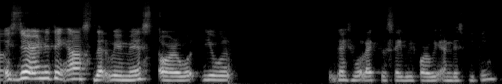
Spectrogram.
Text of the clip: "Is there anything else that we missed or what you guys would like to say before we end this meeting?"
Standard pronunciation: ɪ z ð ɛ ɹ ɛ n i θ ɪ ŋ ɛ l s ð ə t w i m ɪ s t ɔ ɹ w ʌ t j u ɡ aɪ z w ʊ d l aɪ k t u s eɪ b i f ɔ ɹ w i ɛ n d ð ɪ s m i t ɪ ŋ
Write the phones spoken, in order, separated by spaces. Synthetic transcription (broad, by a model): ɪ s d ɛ ɹ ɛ n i t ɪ ŋ ɛ l s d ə t w i m ɪ s t ɔ ɹ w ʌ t j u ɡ aɪ s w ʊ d l aɪ k t u s eɪ b i f ɔ ɹ w i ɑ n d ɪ s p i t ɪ ŋ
